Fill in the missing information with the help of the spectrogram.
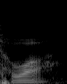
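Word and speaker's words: hayah: you the word is Hawaii hey yeah it's how it's spelled h-a-y-a-h y mix W sound in Hebrew so it's Hawa never has changed but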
